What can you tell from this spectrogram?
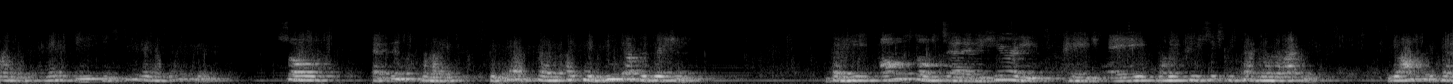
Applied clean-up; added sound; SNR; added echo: neural separator model SepFormer DNS4.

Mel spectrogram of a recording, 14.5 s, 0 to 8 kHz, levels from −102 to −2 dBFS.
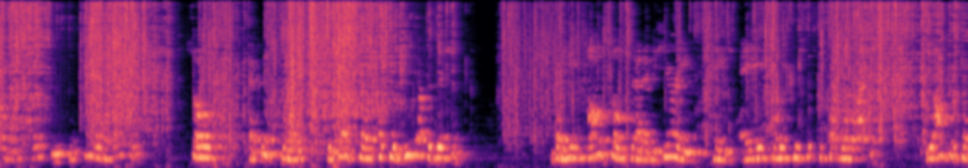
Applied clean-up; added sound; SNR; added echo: classical method WPE with log-MMSE.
